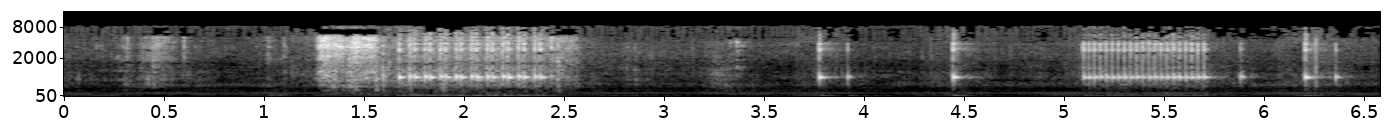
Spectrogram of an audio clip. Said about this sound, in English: I reached for the phone.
